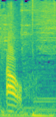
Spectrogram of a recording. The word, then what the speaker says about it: auch: En auch, como la CH está después de una U, se pronuncia como una J.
